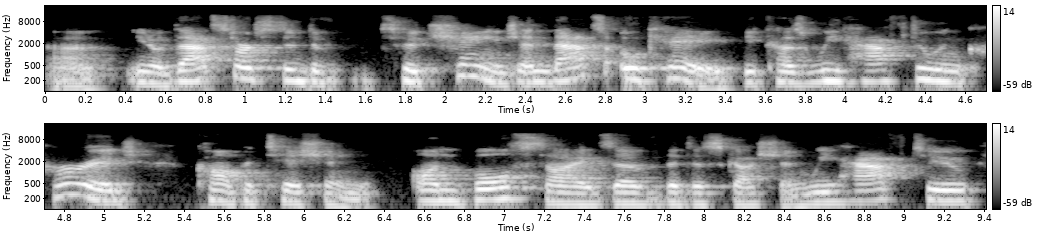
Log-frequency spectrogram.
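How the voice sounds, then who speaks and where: A woman's voice: on the low side, echoey room. A woman in her fifties from Northern California, a football coach speaking on a video call panel in an earnest, motivational way, often restarting her sentences. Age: 50s. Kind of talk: casual panel discussion.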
